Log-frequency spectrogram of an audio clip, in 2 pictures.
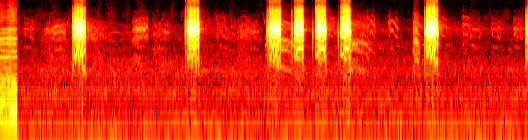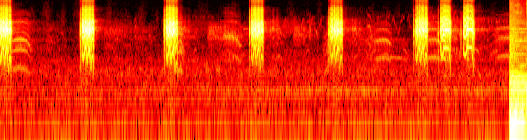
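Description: White-winged Tern giving short, harsh, rasping calls at an uneven pace, sometimes in quick bursts of two or three, ending with a brief loud thump.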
